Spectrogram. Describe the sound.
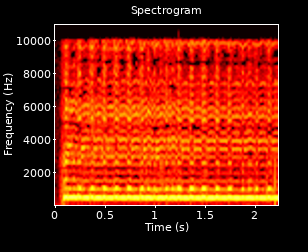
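Telephone ringback tone on an outgoing call to a photo shop: a loud, steady, buzzy electronic tone that starts abruptly and holds without a break.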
